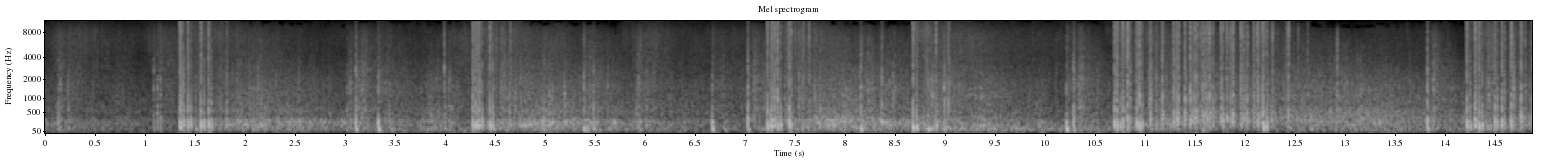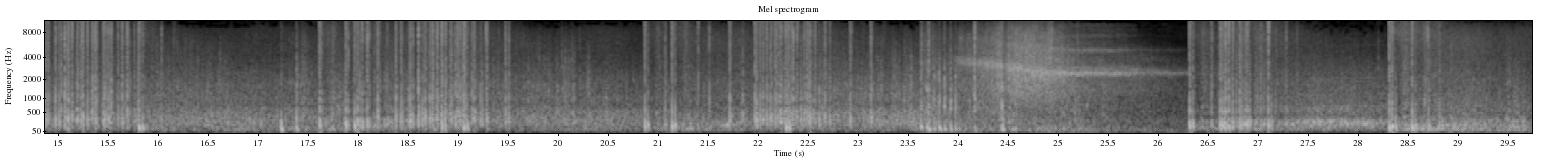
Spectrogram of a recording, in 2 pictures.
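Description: Castillo aerial fireworks display: a dense, unbroken run of bangs and crackling shells. About 24 seconds in, a whistle falling in pitch rises above the crackle for a couple of seconds before the bangs resume.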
